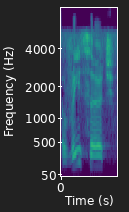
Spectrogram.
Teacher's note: So the word research is a noun. I'm stressing more on the word re, first syllable.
